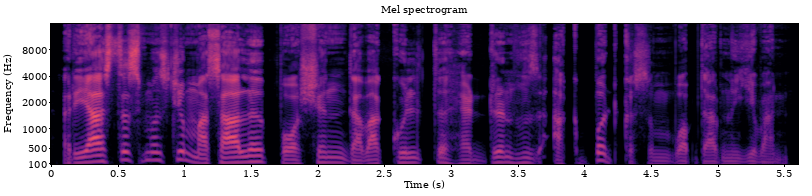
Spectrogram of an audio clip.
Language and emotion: Kashmiri, neutral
